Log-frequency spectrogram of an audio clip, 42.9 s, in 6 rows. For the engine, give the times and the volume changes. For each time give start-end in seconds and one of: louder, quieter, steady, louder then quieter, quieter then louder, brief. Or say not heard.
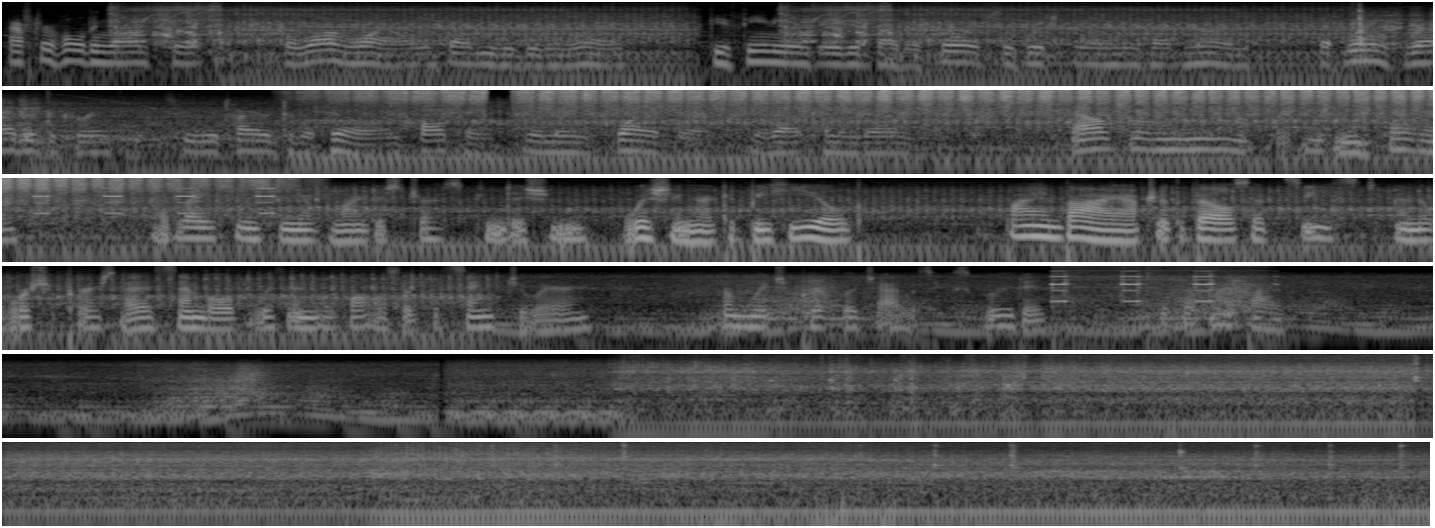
0.0-42.8 louder.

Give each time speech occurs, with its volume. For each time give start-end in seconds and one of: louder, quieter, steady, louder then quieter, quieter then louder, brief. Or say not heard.
0.0-27.9 louder then quieter.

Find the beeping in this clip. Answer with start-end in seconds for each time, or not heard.
14.4-15.9, 26.7-27.9.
